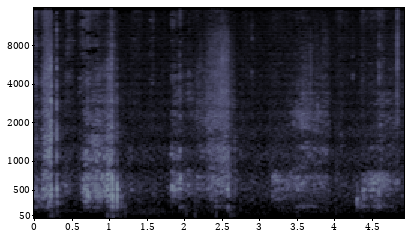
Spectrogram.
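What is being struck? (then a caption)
Kinetic sand scraped with a plastic fork. A white plastic fork held in the fingers presses and scrapes across a flattened layer of beige kinetic sand. Five soft, gritty rasping strokes come with short pauses between them, each a dry, crumbly scrape with a low-mid body and a faint bright hiss.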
